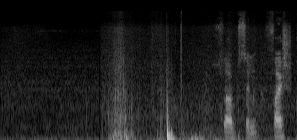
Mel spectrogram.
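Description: Silk fabric rustles as it is unfolded and shaken out.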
